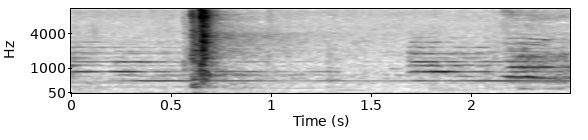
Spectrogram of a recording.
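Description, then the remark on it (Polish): Church bells ring in Gorzów with a sustained, shimmering hum of overlapping tones, marked by a sharp clang early on and fresh swells of ringing toward the end, with no voices present. “Pojechałam do Gorzowa, a tam biły dzwony.”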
